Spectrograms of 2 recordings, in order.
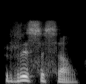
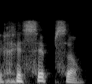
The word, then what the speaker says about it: recepção: a cerimônia de recessão como falam em Portugal em Portugal fala-se recessão e aqui no Brasil fala-se recepção a gente tem um p que não é mudo né mas em Portugal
